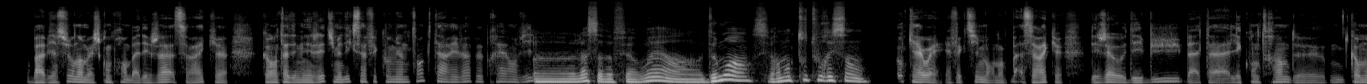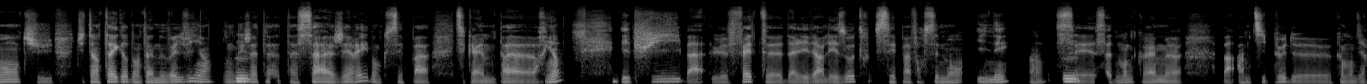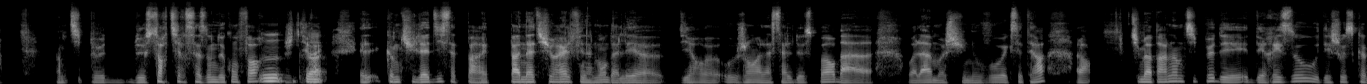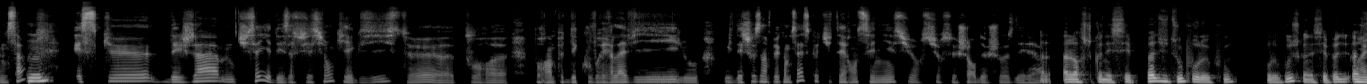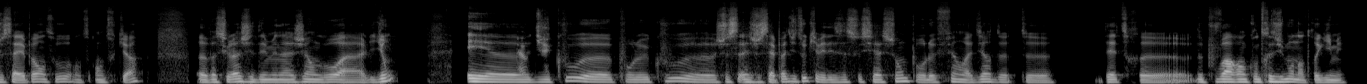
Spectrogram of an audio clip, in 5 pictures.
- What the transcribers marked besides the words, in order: tapping; stressed: "Lyon"
- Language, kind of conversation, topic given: French, advice, Pourquoi est-ce que j’ai du mal à me faire des amis dans une nouvelle ville ?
